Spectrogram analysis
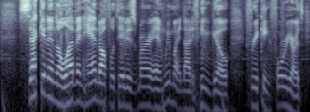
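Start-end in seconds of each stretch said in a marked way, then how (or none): none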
